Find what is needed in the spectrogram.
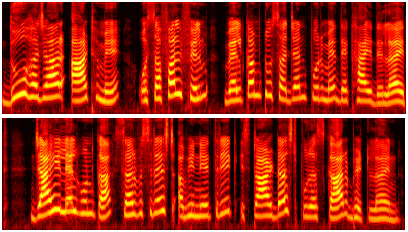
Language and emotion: Maithili, neutral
